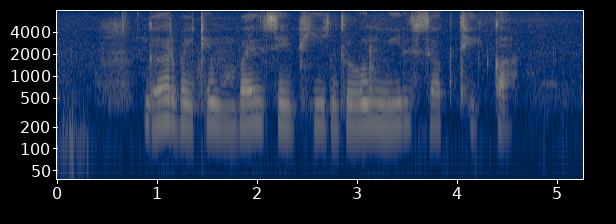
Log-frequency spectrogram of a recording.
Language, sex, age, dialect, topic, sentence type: Chhattisgarhi, female, 18-24, Northern/Bhandar, banking, question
